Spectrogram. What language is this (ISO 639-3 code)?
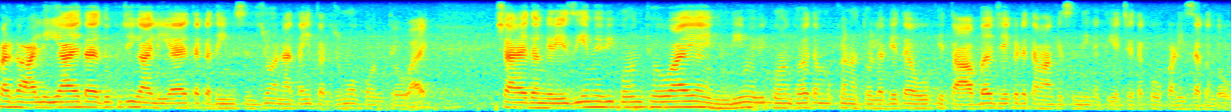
snd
